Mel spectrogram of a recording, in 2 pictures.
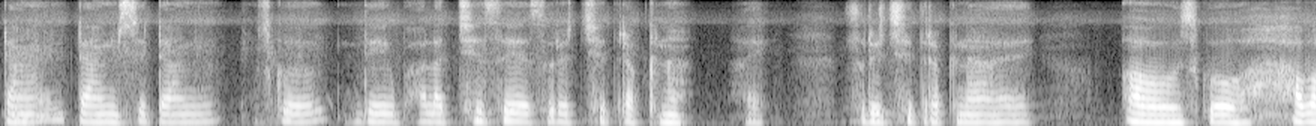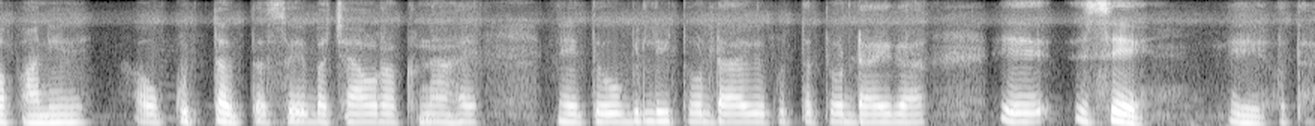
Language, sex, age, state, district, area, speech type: Hindi, female, 45-60, Uttar Pradesh, Pratapgarh, rural, spontaneous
